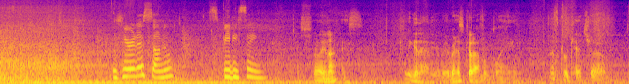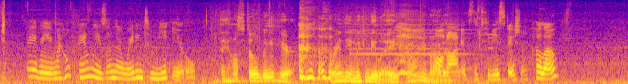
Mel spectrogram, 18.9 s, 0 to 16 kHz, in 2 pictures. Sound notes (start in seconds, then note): 8.8 kissing; 13.9 Reena laughing; 14.8 cellphone ringing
